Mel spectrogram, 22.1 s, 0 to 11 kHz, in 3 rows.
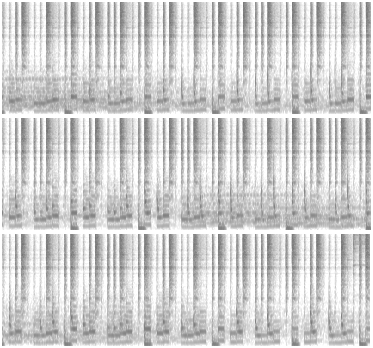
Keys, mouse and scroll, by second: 3.5-4.7 drag, 4.5-8.8 typing, 9.6 Return, 11.3-12.5 typing, 13.2 Return, 15.4 Return, 17.0 Return, 17.4-22.1 typing.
